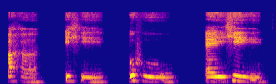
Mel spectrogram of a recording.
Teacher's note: The Visarga is this two dots next to a vowel, and it is a release of breath. So whatever the preceding vowels, the vowel sound preceding it is, we replicate or echo that sound.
